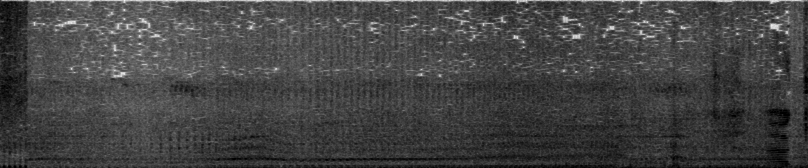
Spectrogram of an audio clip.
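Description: Motorcycle engine running while riding along a road, heard from the rider's seat, getting louder over the first few seconds.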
